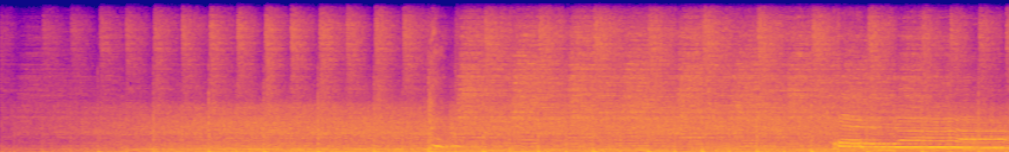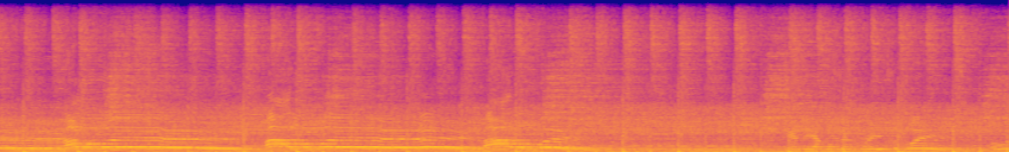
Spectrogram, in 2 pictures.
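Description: A loud horror punk song plays throughout, with dense distorted guitars and pounding drums, then a shouted, sliding male vocal line entering partway and repeating in bursts over the steady band.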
